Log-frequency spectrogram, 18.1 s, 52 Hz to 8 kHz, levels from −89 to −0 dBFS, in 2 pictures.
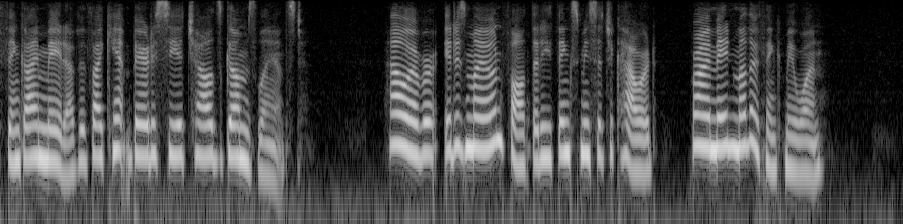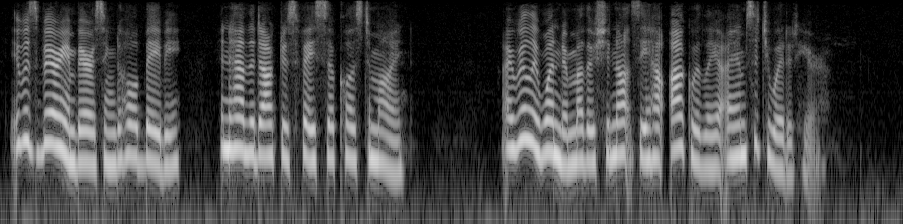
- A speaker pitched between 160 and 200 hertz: No, high, 235 Hz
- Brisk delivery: Yes, fast, 215 wpm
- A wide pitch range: No, average, 4.3 semitones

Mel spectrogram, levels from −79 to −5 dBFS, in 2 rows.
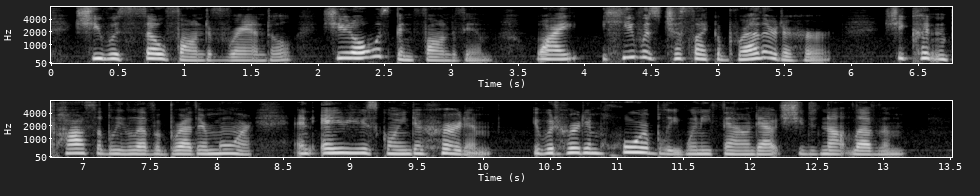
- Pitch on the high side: Yes, high, 205 Hz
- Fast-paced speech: Yes, fast, 220 wpm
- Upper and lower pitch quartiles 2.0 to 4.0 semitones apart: No, average, 5.1 semitones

